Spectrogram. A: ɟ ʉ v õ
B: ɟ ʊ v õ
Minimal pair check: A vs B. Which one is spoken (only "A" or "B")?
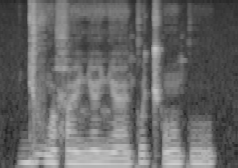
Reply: A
